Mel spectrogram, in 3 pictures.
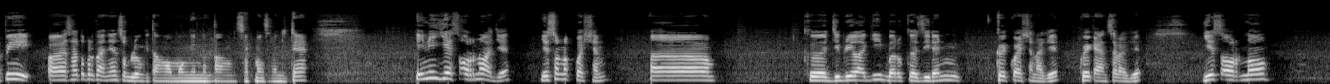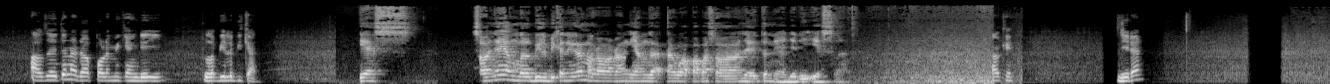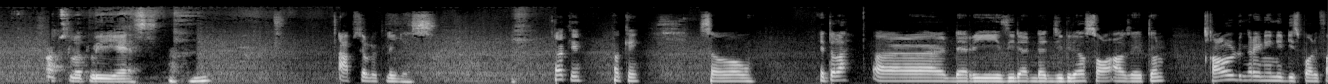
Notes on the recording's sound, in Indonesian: mohon maaf atas gangguan audio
